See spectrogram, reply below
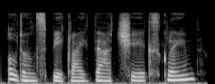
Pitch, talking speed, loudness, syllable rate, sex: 185 Hz, 195 wpm, -16 LUFS, 4.7 syllables/s, female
